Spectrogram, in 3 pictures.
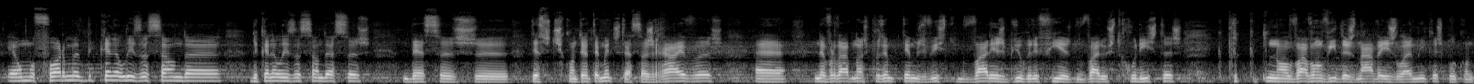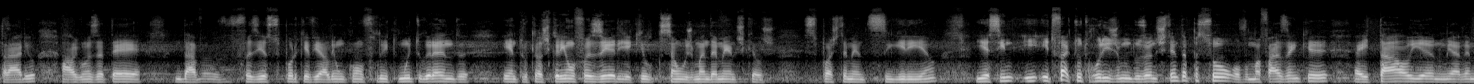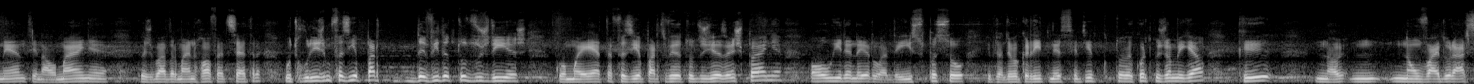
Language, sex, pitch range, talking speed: Portuguese, male, 130-155 Hz, 180 wpm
